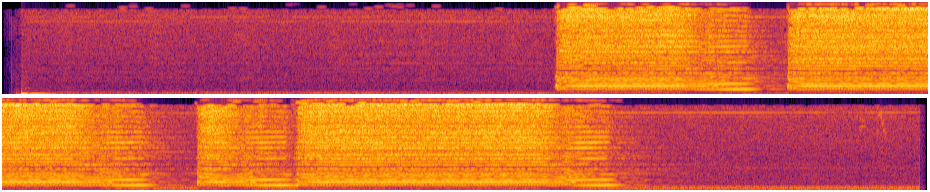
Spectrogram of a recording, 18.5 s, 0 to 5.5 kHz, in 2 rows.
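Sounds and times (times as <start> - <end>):
horn: 5.5 - 15.8.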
